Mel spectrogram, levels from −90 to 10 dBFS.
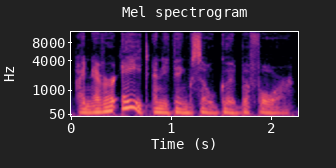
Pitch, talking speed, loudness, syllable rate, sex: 105 Hz, 185 wpm, -22 LUFS, 6.3 syllables/s, female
